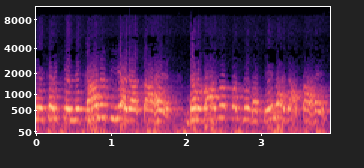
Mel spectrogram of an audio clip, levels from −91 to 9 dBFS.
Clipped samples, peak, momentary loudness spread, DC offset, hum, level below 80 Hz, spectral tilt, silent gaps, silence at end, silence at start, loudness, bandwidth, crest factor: under 0.1%; 0 dBFS; 7 LU; 0.9%; none; -32 dBFS; -9.5 dB/octave; none; 0 s; 0 s; -12 LUFS; 3.4 kHz; 12 dB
